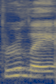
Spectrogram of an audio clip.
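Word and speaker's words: Brûlé: located in the hamlet of rural Alberta originally pronounced brulee as the name still suggests on Google Maps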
